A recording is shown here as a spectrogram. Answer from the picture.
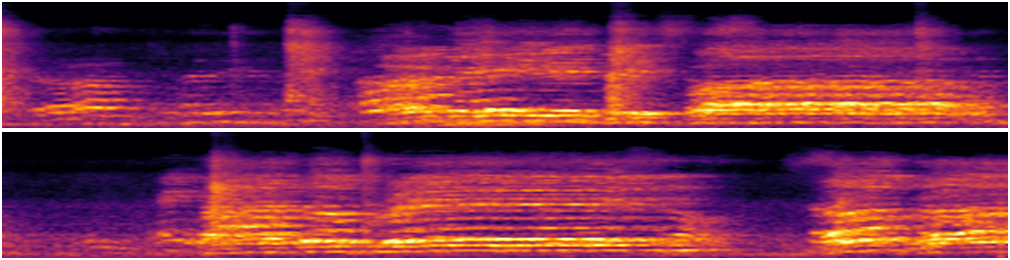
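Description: A group of voices singing unaccompanied, holding long notes in phrases that break off briefly about five and nine seconds in.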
